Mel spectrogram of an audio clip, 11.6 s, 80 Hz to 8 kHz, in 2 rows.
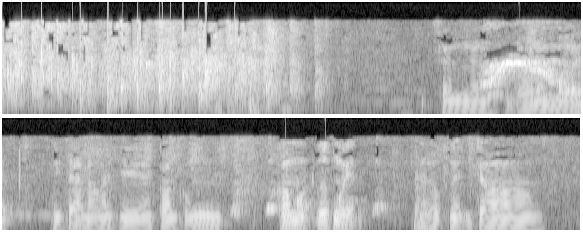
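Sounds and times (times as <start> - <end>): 
room full of people applauding: 0.0 - 3.3
speech: 4.4 - 11.3.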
